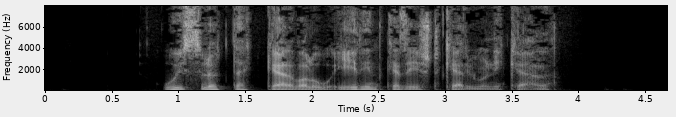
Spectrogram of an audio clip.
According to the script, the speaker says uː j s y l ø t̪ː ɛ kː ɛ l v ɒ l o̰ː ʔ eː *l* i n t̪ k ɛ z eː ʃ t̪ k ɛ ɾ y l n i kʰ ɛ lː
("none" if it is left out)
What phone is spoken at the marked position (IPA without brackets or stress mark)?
ɾ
